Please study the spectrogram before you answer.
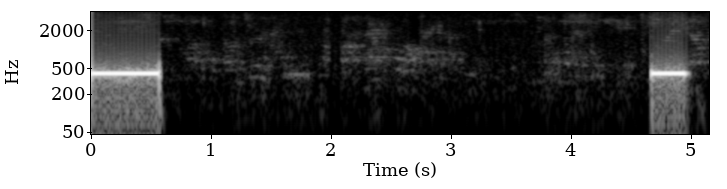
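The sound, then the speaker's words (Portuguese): Ringback tone of an outgoing mobile phone call: two bursts of a steady, mid-pitched tone, separated by about four seconds of near-quiet with faint background murmur. “Eu tô fazendo ligação, assim, ó, normal, chamando”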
